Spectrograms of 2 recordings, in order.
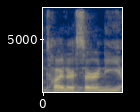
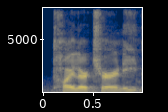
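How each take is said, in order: First: "Cerny" said with an opening S sound; soft C pronunciation. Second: "Cherney" said with an opening CH sound; CH pronunciation. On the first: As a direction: say "Cerny" starting like "sir". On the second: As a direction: say "Cherney" starting like "cherry". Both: Shown as a demonstration. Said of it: "not sure how it's pronounced".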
